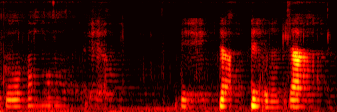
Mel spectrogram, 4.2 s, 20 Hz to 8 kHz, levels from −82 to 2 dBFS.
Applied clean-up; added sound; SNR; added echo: neural mask model DeepFilterNet 3.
